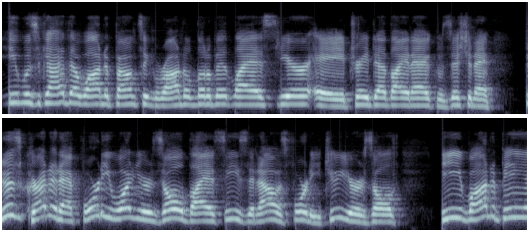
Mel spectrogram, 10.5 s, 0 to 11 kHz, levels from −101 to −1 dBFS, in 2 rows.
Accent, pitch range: American, 165-205 Hz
